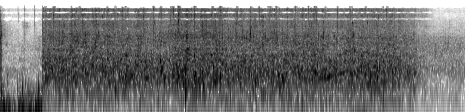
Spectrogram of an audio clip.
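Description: Shallow mountain creek rushing over rocks as a child wades through it, an even rushing sound that stops suddenly near the end. It opens with a brief low rumble.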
